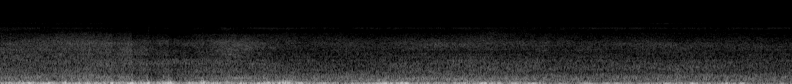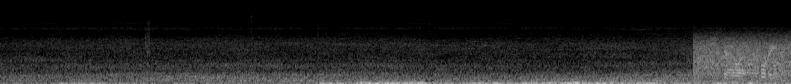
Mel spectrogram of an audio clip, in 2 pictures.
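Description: Aircraft on the runway at DFW Airport, a broad continuous jet roar mixed with wind rumble, swelling and easing, with a voice talking over it.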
